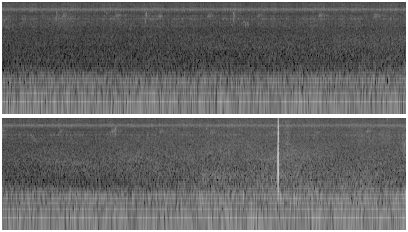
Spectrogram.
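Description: A single sharp crack of a croquet mallet striking a croquet ball near the end, over a steady low rumble.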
